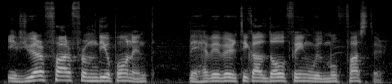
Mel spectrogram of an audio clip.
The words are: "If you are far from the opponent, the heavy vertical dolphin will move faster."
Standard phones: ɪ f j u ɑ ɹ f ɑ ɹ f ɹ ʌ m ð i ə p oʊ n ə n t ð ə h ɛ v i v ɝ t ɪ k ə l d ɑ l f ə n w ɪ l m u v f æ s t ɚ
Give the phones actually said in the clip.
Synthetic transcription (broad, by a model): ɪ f j u ɑ ɹ f ɑ ɹ f ɹ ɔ m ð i ə p oʊ n ə n t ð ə h ɛ v i v ɝ t ɪ k ə l d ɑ l f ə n w ɪ l m u v f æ s t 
